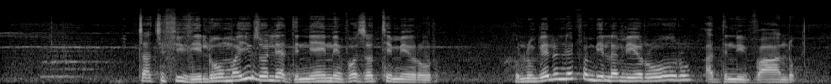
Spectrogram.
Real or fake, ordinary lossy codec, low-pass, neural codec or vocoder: fake; none; 14.4 kHz; vocoder, 44.1 kHz, 128 mel bands, Pupu-Vocoder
